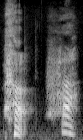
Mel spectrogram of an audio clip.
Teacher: it is a letter that comes from the middle of our throat that's where we bring her from now call it after me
